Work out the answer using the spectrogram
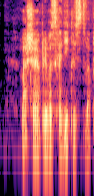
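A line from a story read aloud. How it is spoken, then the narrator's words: Whisper. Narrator (Russian): прошептал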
